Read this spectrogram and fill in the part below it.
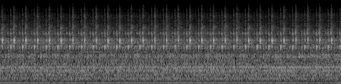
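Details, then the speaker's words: Audi A2 1.4 16V AUA petrol after timing belt, water pump and accessory belt/tensioner replacement: steady idle with light even ticking about twice a second, no misses, while coolant circulates; running fine, better than before. "smooth sounds a lot better than it did before oh my goodness me wonderful wonderful wonderful sounds absolutely perfect"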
